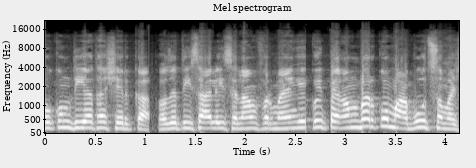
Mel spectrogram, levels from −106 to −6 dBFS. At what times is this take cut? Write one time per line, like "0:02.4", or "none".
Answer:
0:01.1
0:02.6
